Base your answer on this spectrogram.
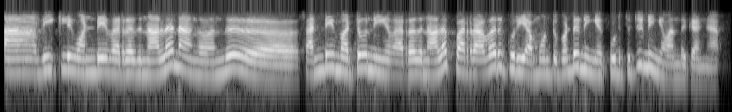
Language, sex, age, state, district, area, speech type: Tamil, female, 30-45, Tamil Nadu, Tiruppur, urban, conversation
